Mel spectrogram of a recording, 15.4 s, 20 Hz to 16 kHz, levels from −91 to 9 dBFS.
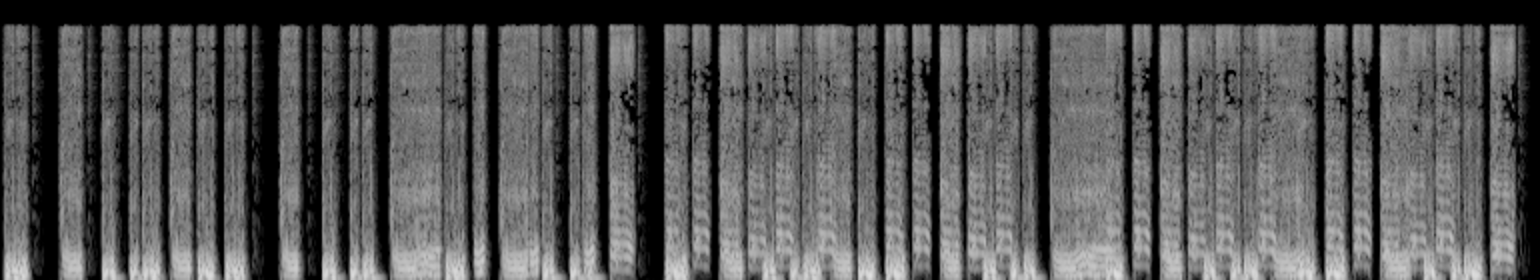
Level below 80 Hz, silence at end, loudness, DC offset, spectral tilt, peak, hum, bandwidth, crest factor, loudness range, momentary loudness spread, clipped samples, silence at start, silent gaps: -22 dBFS; 0.25 s; -16 LUFS; under 0.1%; -5.5 dB/octave; 0 dBFS; none; 11.5 kHz; 14 dB; 2 LU; 5 LU; under 0.1%; 0.05 s; 0.51-0.57 s, 2.71-2.77 s, 6.57-6.62 s, 7.13-7.18 s, 11.54-11.58 s, 13.74-13.79 s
